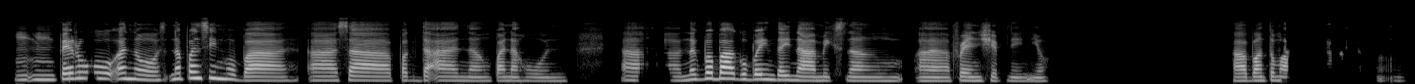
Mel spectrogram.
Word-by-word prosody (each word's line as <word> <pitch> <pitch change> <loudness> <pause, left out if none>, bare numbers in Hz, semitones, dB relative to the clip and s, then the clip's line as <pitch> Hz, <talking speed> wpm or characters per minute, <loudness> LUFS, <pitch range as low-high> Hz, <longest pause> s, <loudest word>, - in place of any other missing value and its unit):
Mm. 215 +1 -4
Pero 270 +4 +3 0.2
ano, 245 -5 +2 0.2
napansin 290 +3 +3
mo 245 -2 0
ba, 180 -2 +2 0.2
ah, 185 0 -1
sa 195 +2 0 0.4
pagdaan 180 -1 -3
ng 170 -1 -5
panahon, 165 -1 -6 0.5
ah, 195 -1 -3 0.4
nagbabago 250 +4 +5
ba 235 0 +2
yung 230 -2 -1
dynamics 180 -4 0
ng, 170 -1 -4
ah, 165 -1 -2
friendship 175 -2 -2
ninyo? 160 -1 -9 1.8
Habang 175 +1 +1
tumatanda 180 -1 -6
kayo? - - -26 0.2
Oo. 165 - -24
180 Hz, 100 wpm, -23 LUFS, 170-220 Hz, 1.8 s, nagbabago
